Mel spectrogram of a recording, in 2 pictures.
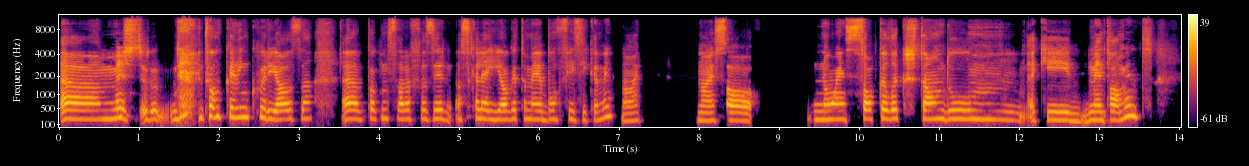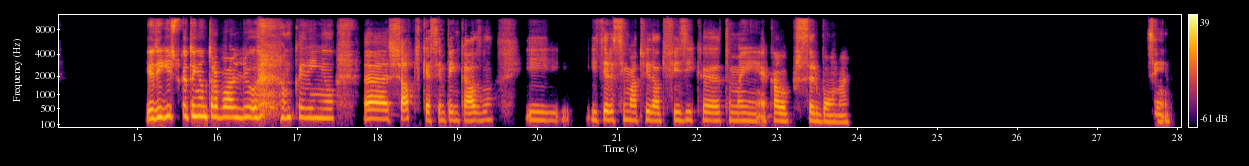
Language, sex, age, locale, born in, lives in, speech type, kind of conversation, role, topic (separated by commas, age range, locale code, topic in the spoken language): Portuguese, female, 30-34, pt-PT, Portugal, Portugal, conversation, unstructured, none, Como seus hobbies ajudam a reduzir o estresse?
